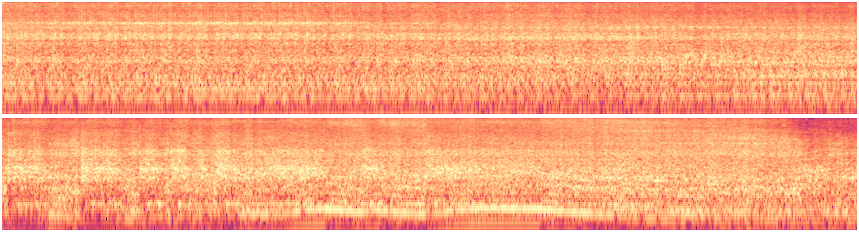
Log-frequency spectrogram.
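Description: Diesel settles into an even, steady idle with a light rhythmic clatter and a brief rev midway; sounds healthy.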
